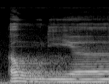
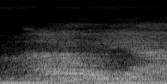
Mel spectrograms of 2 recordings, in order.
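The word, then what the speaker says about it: أولياء: Cara baca auliya bagian akhirnya volume suaranya diangkat sedikit. Aulia coba tirukan. Aulia kalau enggak diangkat nanti jadi misterius.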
